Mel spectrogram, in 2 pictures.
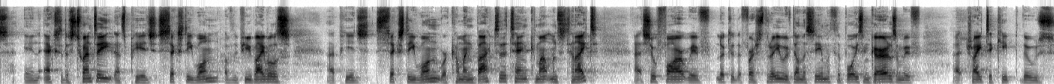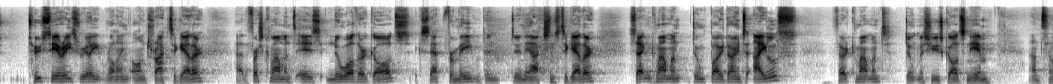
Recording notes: This is the recording of the Bible reading and sermon from our evening service on Sunday 26th November 2023.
